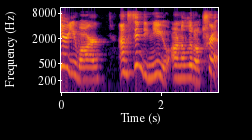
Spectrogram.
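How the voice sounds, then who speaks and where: A woman's put-on character voice, high-pitched, at a moderate pace. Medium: read story. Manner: gruff, bossy.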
